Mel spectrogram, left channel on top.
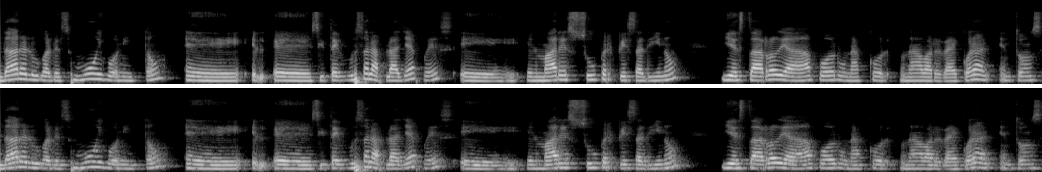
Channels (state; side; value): normal; both; correlation 0.84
